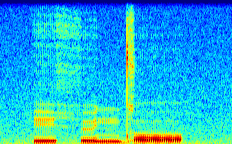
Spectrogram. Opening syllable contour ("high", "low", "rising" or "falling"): low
